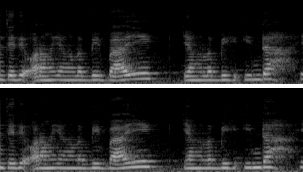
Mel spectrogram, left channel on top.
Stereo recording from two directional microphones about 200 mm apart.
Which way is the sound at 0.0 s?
35° left (ahead or behind).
